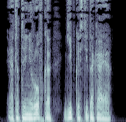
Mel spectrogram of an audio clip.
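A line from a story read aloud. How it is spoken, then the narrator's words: Whisper. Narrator (Russian): прошептала Пафи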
